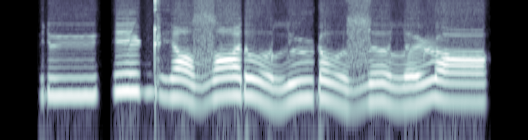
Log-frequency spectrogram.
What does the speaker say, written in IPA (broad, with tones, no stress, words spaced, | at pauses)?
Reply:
ɾy˦ | e˦ɖʱe˧˩ zˤe˦ɾɤ˧˩ ly˦ɽɤ˧˩ zə˧˩lə˨˥ɭɑ˦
